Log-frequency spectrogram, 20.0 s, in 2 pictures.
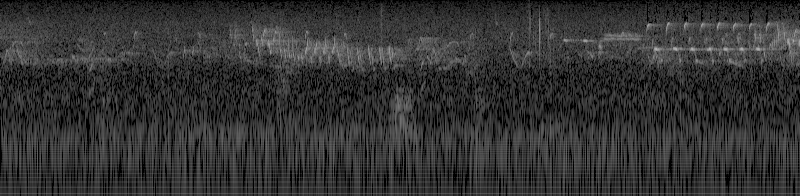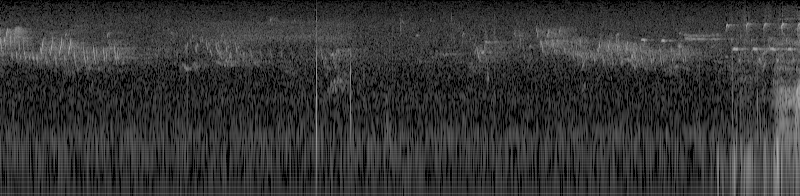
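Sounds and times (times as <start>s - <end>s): songbirds trilling: 0.1s - 9.4s, 13.9s - 20.0s.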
